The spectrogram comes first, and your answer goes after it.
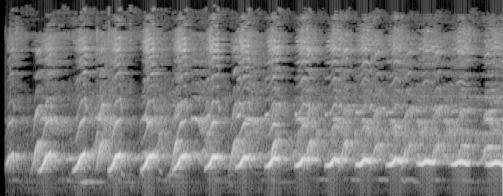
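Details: A Javan langur (Trachypithecus auratus) gives a steady series of hoarse, laugh-like calls, about two or three each second.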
